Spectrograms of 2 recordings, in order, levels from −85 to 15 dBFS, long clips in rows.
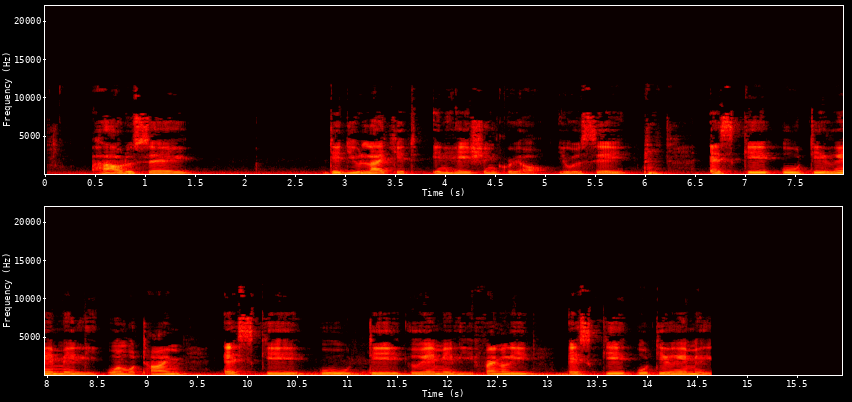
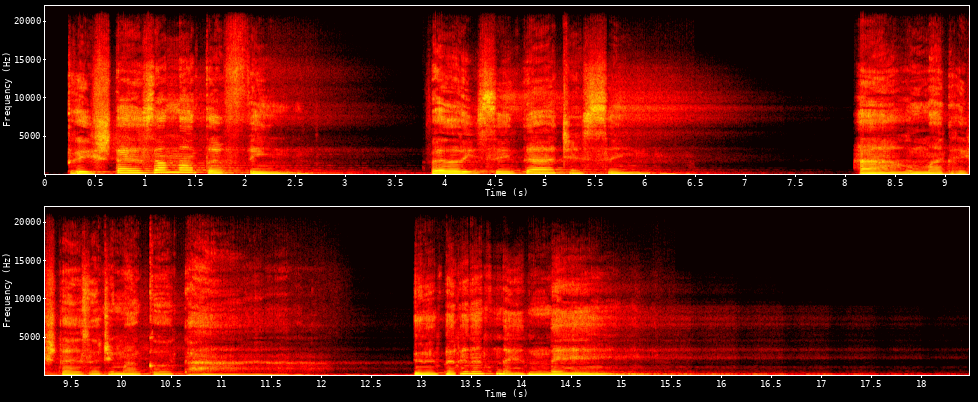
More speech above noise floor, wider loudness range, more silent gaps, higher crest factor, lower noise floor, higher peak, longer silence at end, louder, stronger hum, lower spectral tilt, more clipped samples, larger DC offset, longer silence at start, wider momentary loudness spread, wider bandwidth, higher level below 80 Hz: second, 22 dB vs 54 dB; second, 3 LU vs 6 LU; neither; about the same, 18 dB vs 20 dB; second, -54 dBFS vs -71 dBFS; second, -14 dBFS vs 0 dBFS; second, 1.3 s vs 1.45 s; second, -33 LUFS vs -17 LUFS; neither; first, -5 dB/octave vs -3.5 dB/octave; neither; neither; second, 0.05 s vs 0.25 s; second, 10 LU vs 17 LU; second, 12 kHz vs over 20 kHz; about the same, -56 dBFS vs -52 dBFS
